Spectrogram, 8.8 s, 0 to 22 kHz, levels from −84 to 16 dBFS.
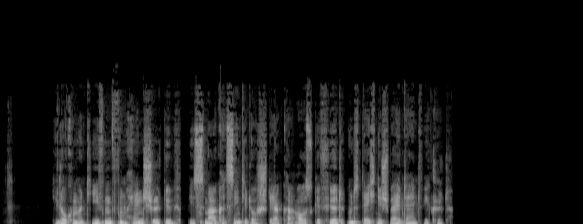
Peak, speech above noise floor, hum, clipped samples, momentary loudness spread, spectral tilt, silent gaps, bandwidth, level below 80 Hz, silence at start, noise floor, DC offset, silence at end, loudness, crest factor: -2 dBFS; 36 dB; none; under 0.1%; 6 LU; -4.5 dB/octave; 0.66-0.70 s; 14 kHz; -48 dBFS; 0.1 s; -54 dBFS; under 0.1%; 2 s; -18 LUFS; 18 dB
